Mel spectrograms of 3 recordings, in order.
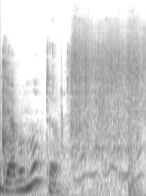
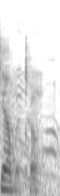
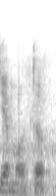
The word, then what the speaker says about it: Yamato: Or it's Yamato. I said it right. This is a very sacred place for the Oni tribe. It's just Yamato. I'm adding an extra syllable in there.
